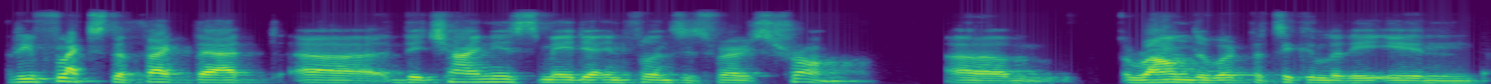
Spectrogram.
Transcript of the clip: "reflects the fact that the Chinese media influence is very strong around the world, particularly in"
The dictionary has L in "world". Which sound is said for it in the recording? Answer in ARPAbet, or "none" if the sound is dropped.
none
